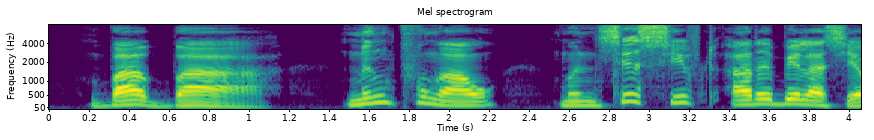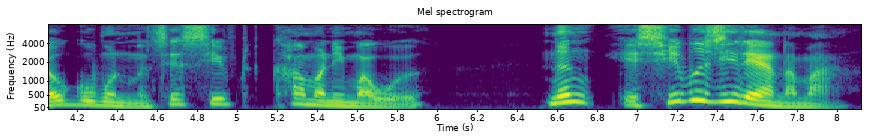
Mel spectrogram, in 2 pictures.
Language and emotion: Bodo, surprised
